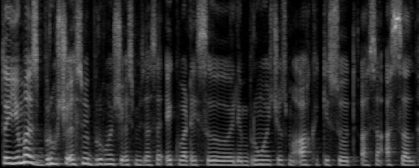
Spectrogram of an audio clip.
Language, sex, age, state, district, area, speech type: Kashmiri, female, 30-45, Jammu and Kashmir, Bandipora, rural, spontaneous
